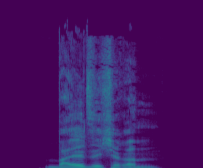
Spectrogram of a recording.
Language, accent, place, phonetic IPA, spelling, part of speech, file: German, Germany, Berlin, [ˈbalˌzɪçəʁəm], ballsicherem, adjective, De-ballsicherem.ogg
- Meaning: strong dative masculine/neuter singular of ballsicher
